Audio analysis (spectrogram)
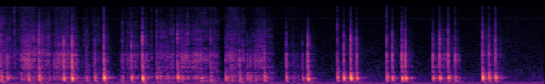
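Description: Long dark nails and the tip of a thin black brush handle scratch and trace across a hollow printed cardboard aquarium box lying flat on carpet. Dry, papery scrapes come in quick bursts and short rhythmic clusters, each with a soft, hollow low-mid thump from the box. The strokes fade almost instantly, leaving brief gaps between them.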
